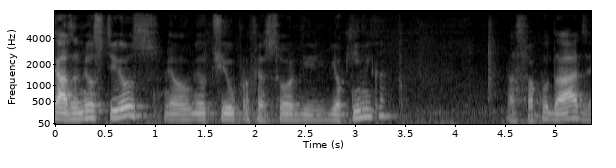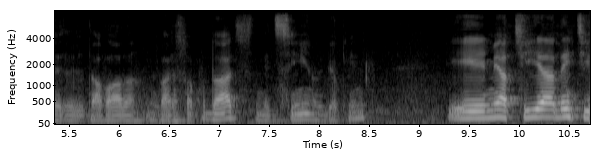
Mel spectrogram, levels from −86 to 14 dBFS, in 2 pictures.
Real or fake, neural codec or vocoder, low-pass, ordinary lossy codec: fake; codec, 44.1 kHz, 7.8 kbps, Pupu-Codec; 7.2 kHz; none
